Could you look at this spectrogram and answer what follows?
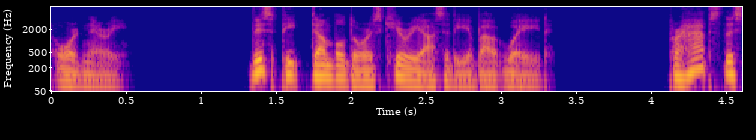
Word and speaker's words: Dumbledore: Wade purposely mispronounced Dumbledore's name because Mrs. Cole had made the same mistake when she introduced him earlier. Dumbledore helplessly corrected him. Actually, my name is Dumbledore.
